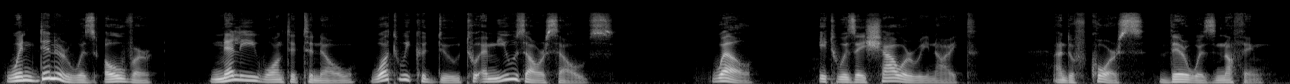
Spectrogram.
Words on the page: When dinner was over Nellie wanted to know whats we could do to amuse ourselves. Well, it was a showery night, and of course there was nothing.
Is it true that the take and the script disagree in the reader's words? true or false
true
